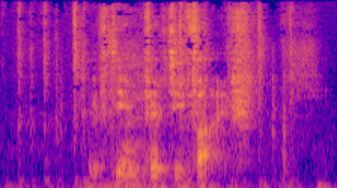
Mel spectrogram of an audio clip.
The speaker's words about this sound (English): I keep typing these on screen just to make sure that you've got them all.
